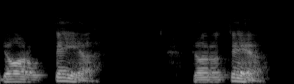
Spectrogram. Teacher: There is the example of putting the stress as 2 separate syllables, the E-A at the end, break it in half. And so the stress goes next to the last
